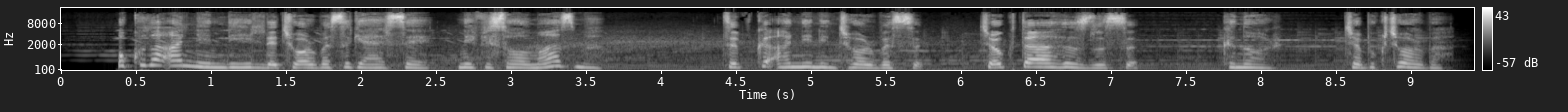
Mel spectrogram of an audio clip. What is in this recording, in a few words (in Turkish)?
neseli esprili; seslendirme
